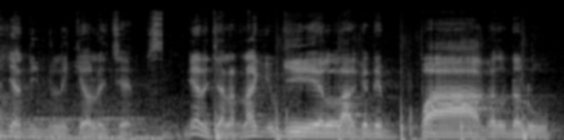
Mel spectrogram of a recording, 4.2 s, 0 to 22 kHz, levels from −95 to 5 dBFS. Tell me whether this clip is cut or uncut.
cut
